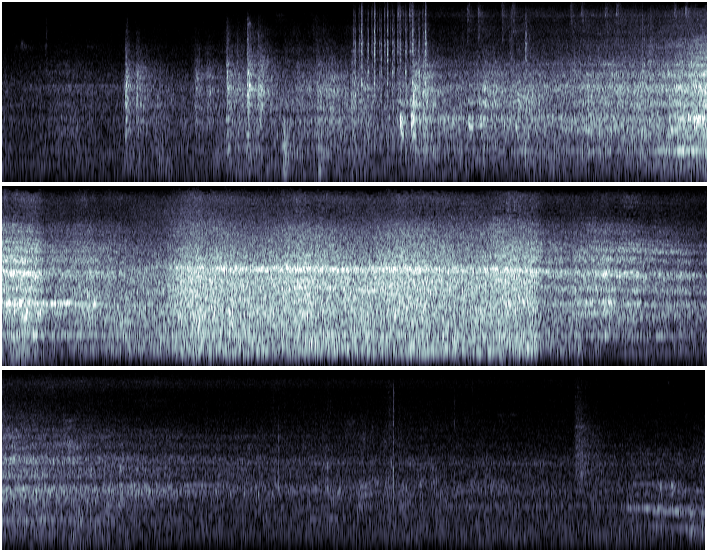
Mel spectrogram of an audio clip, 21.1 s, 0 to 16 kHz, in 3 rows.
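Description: JR 209 series 0 electric commuter train running through a station without stopping. A few sharp clicks of the wheels over rail joints are heard as it approaches. Then a rumble with several held tones grows to a peak around the middle, drops suddenly as the last car clears and fades away.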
